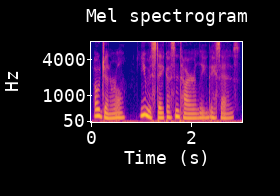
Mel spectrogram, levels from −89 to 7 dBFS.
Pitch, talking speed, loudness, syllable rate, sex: 190 Hz, 160 wpm, -15 LUFS, 5.6 syllables/s, female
